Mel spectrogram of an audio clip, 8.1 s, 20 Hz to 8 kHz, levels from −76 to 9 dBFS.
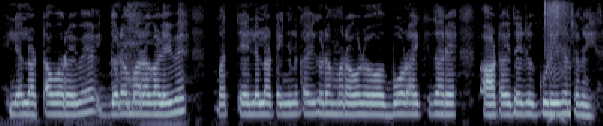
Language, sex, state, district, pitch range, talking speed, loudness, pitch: Kannada, male, Karnataka, Dakshina Kannada, 215-225 Hz, 125 wpm, -22 LUFS, 220 Hz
